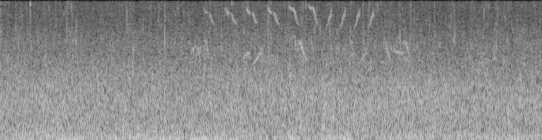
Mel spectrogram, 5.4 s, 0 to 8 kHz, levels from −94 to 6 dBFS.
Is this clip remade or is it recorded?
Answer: remade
